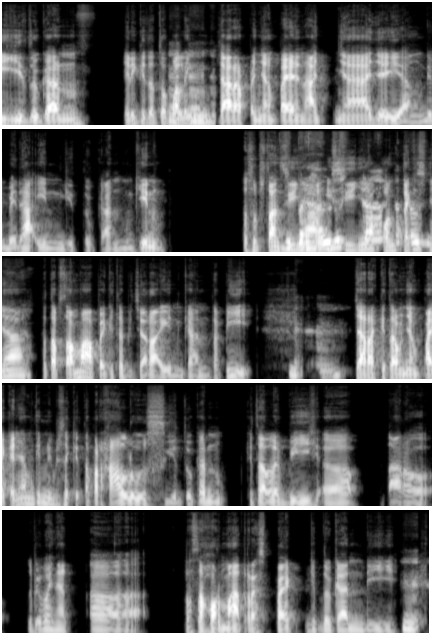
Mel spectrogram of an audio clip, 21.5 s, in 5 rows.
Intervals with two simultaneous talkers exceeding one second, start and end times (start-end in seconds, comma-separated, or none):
7.1-8.8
